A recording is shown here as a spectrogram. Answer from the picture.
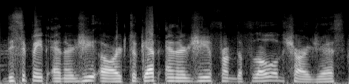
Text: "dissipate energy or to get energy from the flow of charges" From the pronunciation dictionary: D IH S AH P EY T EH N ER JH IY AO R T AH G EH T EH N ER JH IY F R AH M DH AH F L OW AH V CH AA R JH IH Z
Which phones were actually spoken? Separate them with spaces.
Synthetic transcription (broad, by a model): D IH S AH P EY T EH N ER JH IY AO R T AH G EH T EH N ER JH IY F R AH M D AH F L OW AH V CH AA R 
